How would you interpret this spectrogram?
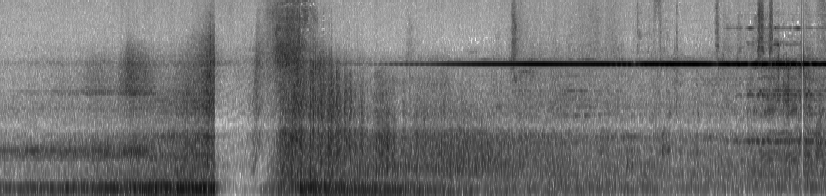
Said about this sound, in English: I'm standing by this fax machine, trying to send some documents out to our office in Philadelphia. And I hear this incredible explosion.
